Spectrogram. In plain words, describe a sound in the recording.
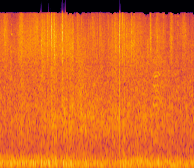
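Explosions boom and rumble in the distance.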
